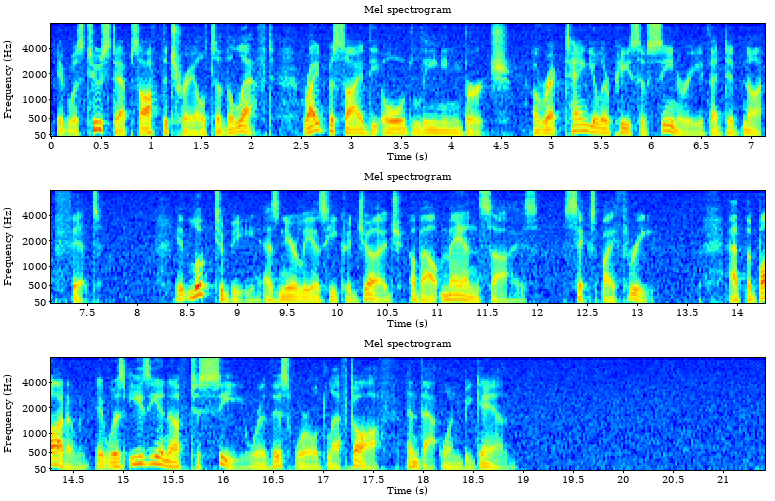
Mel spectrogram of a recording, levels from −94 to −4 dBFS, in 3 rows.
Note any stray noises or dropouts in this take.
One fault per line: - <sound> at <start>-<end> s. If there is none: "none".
none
